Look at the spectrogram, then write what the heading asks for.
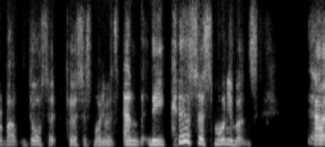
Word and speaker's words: cursus: cursor's monuments and The cursus Monuments yeah it's about c-u-r the C is pronounced K from the Latin curses um as in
